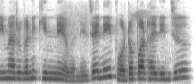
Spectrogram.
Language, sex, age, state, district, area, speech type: Nepali, female, 45-60, West Bengal, Kalimpong, rural, spontaneous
